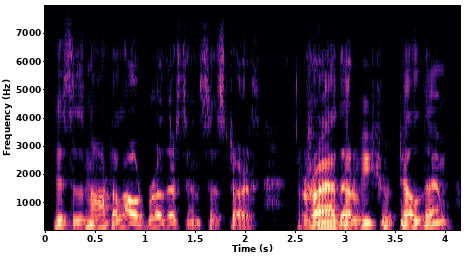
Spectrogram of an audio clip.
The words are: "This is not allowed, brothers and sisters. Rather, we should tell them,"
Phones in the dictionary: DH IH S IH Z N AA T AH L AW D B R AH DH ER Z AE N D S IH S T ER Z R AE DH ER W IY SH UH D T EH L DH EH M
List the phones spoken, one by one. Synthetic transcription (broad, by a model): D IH S IH Z N AA T AH L AW D B R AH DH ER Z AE N D S IH S T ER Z R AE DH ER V IY SH UH D T EH L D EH M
